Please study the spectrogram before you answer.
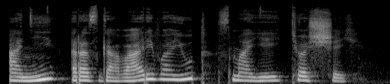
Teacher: Beim Wort разговаривать haben wir ja O in der Mitte. Разговаривать wird es geschrieben. Aber wenn wir das aussprechen, dann ist es besser, da eher bewussten A auszusprechen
